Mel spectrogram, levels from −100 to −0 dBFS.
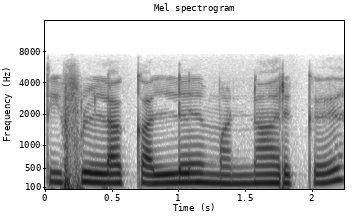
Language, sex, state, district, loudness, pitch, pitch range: Tamil, female, Tamil Nadu, Nilgiris, -13 LUFS, 190 Hz, 185-200 Hz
